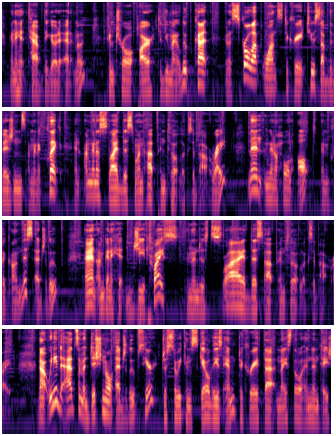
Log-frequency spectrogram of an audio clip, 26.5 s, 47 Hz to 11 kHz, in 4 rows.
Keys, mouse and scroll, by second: 0.3 Tab, 0.6 shift+middle click, 0.9-1.9 scroll up 1, 2.6 ctrl+r, 10.7 click, 13.5 alt+click, 15.8 g, 16.1 g, 20.2 click, 20.5 shift+middle click, 20.8-21.1 scroll up 2, 21.1-22.6 shift+middle drag, 22.6-23.2 scroll up 1, 26.3 scroll down 1.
